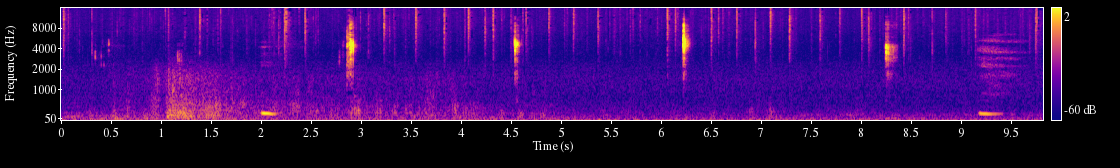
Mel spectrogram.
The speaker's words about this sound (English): With the storm outside, you won't be leaving anytime soon.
